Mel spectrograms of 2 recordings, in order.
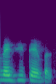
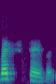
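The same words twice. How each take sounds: First: The second 'e' is pronounced, giving four syllables. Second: The second 'e' is silent, giving three syllables. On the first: The speaker calls it wrong. "It is not व्हेजिटेबल" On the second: The speaker calls it right. "तो silent आहे ... it is व्हेजिटेबल"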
